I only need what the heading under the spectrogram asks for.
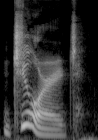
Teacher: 先读 “o”，不勾舌，然后再勾舌尖儿 “or”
